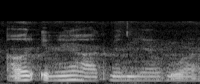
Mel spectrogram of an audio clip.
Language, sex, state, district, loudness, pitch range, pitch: Hindi, female, Uttar Pradesh, Jalaun, -19 LUFS, 175-190 Hz, 185 Hz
